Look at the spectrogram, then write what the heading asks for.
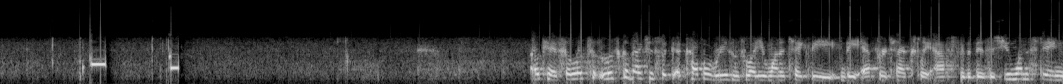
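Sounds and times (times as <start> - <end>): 
faint hissy phone-line background: 0.0 - 10.6
speech: 5.4 - 10.6
telephone keypad tones from pressing star and five: 6.1 - 10.6.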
